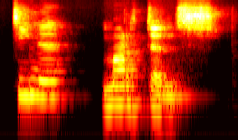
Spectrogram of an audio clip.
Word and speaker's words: Tina Martens: Because apparently we're pronouncing Tina. It incorrectly. Okay. Tina Martin, she said, Gerard, will you learn them how to pronounce my name? Okay? That is Tina Martens.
